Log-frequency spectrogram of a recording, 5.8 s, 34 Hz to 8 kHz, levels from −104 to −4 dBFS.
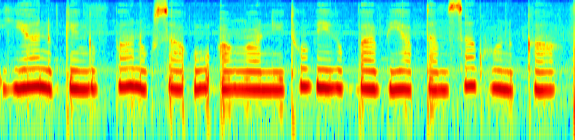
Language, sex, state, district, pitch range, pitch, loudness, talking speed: Garo, female, Meghalaya, North Garo Hills, 245-260 Hz, 250 Hz, -18 LUFS, 85 wpm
